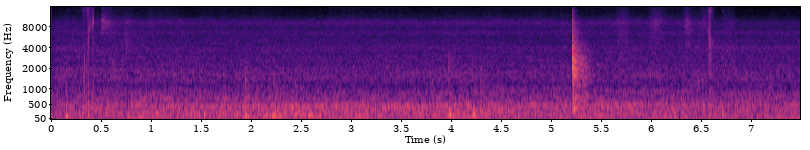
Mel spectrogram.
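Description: Steady rumble and hum of a moving M7 electric railcar heard from inside its small restroom, with a few light clicks and one sharp knock about five seconds in.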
